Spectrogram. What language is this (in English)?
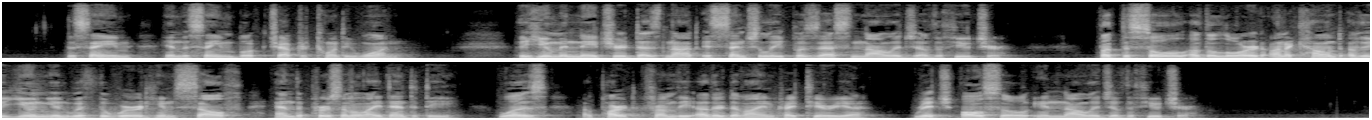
English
